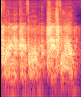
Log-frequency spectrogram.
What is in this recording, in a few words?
taunt, vo combine suppressor; Half Life Alyx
